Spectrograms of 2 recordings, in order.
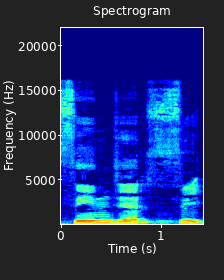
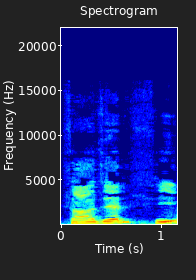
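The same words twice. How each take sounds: First: সিন জের সি slowly with sharp s; thin hissed s. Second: সা জের সি slowly, lisped th for স; tongue on upper teeth. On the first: Teacher spelling out the vowel, সি with thin s. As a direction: keep সি thin and hissed, drawn out. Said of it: "নিচে দাঁতের সাথে লাগিয়ে পাতলা করে". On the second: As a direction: make সি sound like 'thi'. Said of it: "জিহ্বার আগাটা উপরে দাঁতে লাগবে". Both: Shown as a demonstration.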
